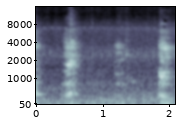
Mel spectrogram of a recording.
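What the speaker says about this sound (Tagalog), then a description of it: "Ito yung pinakamaganda sa 6 na magkakapatid na biik ni Dodong." Piglets from a litter of six grunt and squeal in a few short bursts, close by with a low background hum between the calls.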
